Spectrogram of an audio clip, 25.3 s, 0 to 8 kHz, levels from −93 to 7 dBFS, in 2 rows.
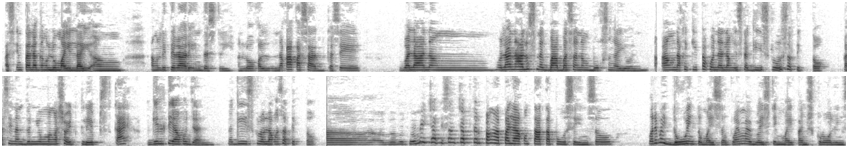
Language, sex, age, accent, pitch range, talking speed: Filipino, female, 20-39, native, 225-275 Hz, 165 wpm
